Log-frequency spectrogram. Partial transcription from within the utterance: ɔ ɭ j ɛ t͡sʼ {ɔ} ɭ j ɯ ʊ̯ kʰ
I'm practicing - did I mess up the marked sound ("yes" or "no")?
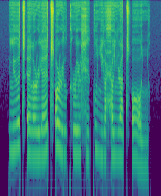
no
